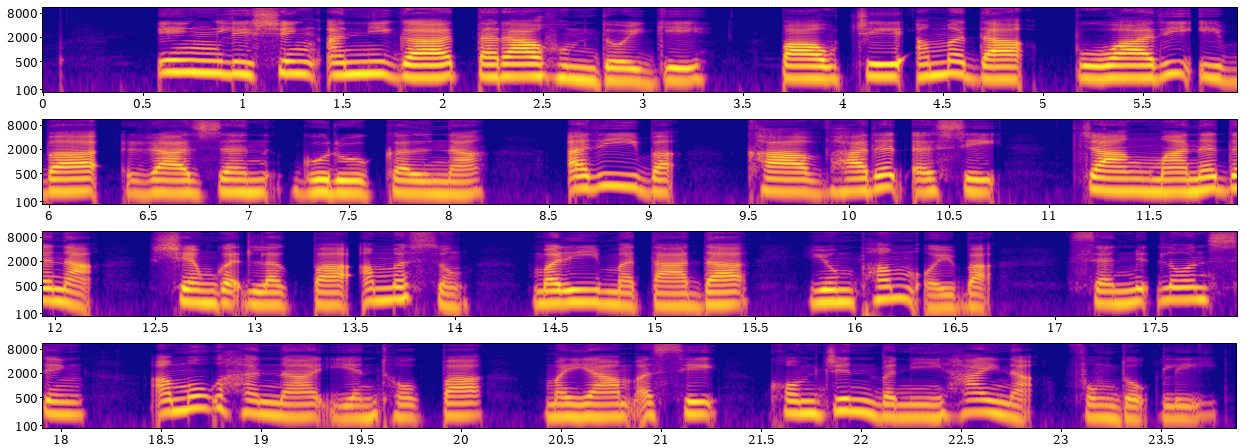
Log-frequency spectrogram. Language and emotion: Manipuri, neutral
